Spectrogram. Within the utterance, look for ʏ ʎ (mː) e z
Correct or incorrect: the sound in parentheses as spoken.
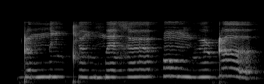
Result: incorrect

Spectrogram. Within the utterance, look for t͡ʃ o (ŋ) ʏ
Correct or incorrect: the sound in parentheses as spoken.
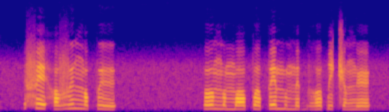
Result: correct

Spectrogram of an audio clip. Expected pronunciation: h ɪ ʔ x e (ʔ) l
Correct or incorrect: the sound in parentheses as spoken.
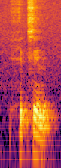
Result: incorrect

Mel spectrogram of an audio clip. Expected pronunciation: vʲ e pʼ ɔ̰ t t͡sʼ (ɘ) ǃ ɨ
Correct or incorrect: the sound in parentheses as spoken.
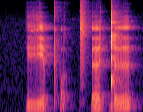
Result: correct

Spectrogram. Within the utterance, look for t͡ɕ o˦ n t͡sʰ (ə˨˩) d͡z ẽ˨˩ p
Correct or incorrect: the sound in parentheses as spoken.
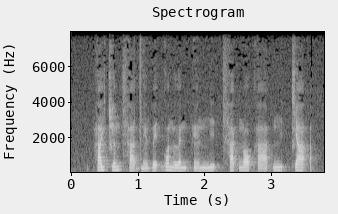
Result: incorrect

